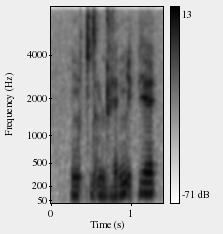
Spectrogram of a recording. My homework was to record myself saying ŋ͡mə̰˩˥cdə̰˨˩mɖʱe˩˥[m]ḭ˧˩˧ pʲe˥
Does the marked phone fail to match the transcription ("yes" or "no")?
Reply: yes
